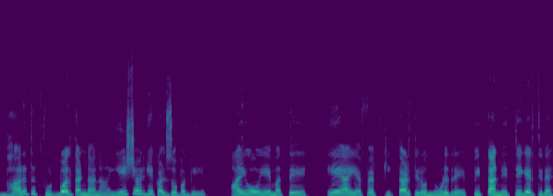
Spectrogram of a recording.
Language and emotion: Kannada, angry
